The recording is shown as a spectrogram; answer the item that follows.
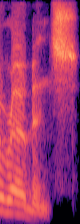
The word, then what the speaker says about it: Robens: spent my whole life correcting people well robens okay I'm going to be the first person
